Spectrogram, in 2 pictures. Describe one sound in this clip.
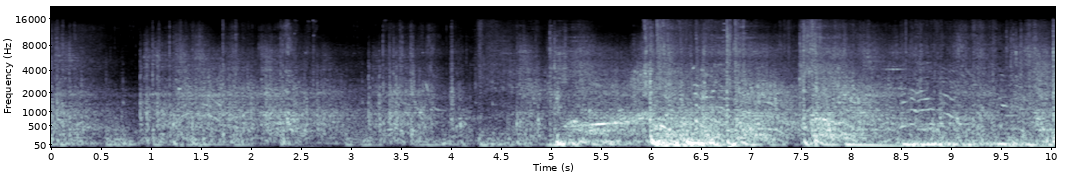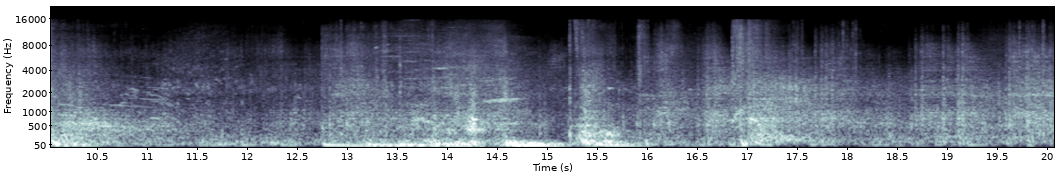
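Gunshots crack and echo in a game.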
